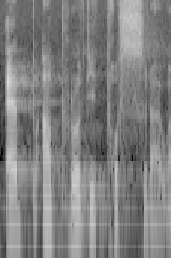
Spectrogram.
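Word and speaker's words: Ἐπαφρόδιτος: 그러면 에바브라는 무슨 뜻이냐면, 원래 이제 헬라식으로 발음하면 에파프로디토스라고 하는 이름이에요. 에파프로디토스, 아프로디테로부터 사랑을 받은 그런 말입니다.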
